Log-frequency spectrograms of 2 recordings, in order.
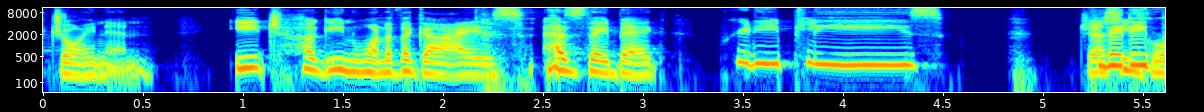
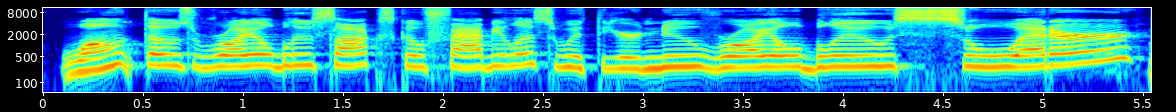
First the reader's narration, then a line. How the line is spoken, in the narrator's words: DJ screams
